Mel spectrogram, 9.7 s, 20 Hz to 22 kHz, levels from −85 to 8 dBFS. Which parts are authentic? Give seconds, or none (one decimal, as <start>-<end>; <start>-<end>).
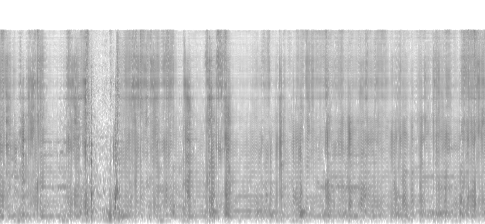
1.7-2.4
